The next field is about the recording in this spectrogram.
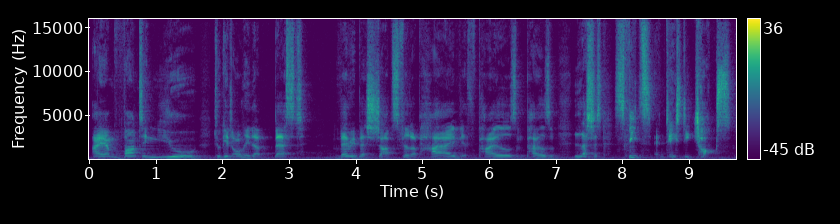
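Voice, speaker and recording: A man's voice: lowish voice, unhurried, fairly bright tone, far from the mic, a little hiss or hum. A man voicing a tyrannical witch queen, thundering and menacing with odd foreign phrasing. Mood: commanding.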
